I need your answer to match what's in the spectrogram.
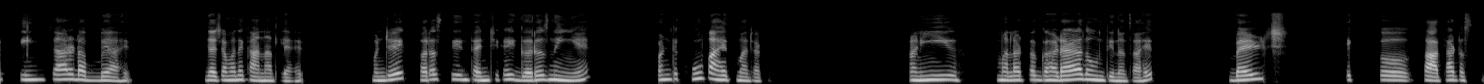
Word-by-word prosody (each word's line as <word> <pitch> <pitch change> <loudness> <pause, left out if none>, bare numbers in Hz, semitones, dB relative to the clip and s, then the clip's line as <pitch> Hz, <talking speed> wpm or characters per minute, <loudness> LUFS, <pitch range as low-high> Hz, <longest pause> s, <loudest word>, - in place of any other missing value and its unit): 3-4 230 0 -1
डब्बे 185 -3 +1
आहेत, 170 -1 -2 0.8
ज्याच्यामध्ये 200 +1 +1
कानातले 175 -3 -1
आहेत. 160 +1 -8 0.7
म्हणजे 195 +7 +2 0.2
खरंच 220 +4 -1
ते 220 -2 -1
त्यांची 195 +1 +1
काही 225 +1 -1
गरज 200 +4 +2
नाहीये, 195 -1 +3 0.7
पण 220 +2 0
ते 245 - -5
खूप 270 +3 -3
आहेत 210 -4 +4
माझ्याक 170 -4 -3 1.5
आणि 210 +2 +3 0.5
मला 200 0 +2
वाटतं, 200 +1 -2
घड्याळ 205 +4 +5
2-3 195 -7 +2
च 160 - -17
आहेत, 190 +9 -2 0.8
बेल्ट्स 225 +6 +1 0.6
एक 210 - -6 0.3
अ, 195 -2 +1
7-8 190 +1 +1
असती 185 - -10
200 Hz, 120 wpm, -22 LUFS, 185-220 Hz, 1.5 s, घड्याळ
